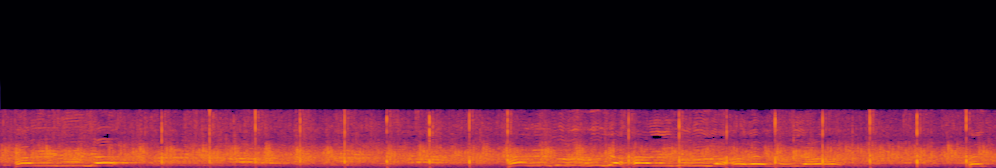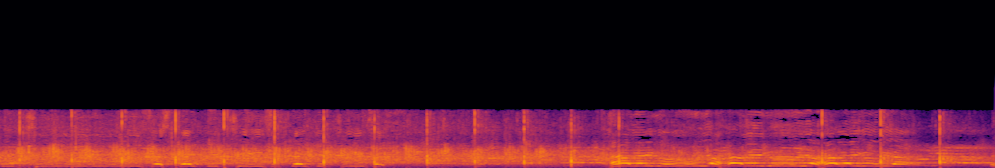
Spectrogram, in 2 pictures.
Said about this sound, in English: Yeah, let's all clap our hands for the Lord, shall we?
